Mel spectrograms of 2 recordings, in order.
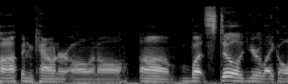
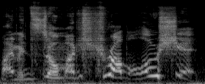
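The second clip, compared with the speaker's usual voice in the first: high mock-panicked squeal; hammed-up kid caught in trouble; 13 semitones higher than usual. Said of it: "heart in your throat".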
